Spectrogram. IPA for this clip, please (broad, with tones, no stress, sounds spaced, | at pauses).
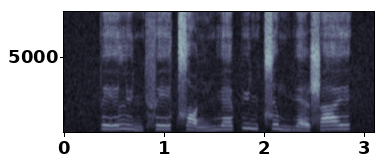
p e˧˥ ɪ̯ l y̰˨˩ n f e˧˥ ɪ̯ t͡s ɑ̰˨˩ ŋ n̪ ɥ ɛ˧˥ p y˥˧ n t͡s ɹ̩˥˩ m ɥ ɛ̰˨˩ ʂ a˥ ɪ̯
